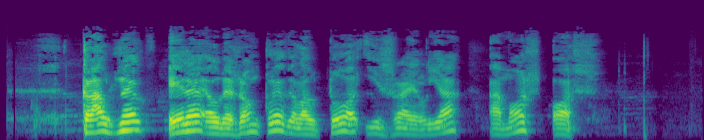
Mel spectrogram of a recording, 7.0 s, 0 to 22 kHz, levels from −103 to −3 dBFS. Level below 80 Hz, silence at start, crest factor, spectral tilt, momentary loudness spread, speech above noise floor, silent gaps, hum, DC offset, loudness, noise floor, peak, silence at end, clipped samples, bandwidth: -70 dBFS; 0.5 s; 20 dB; -5.5 dB/octave; 13 LU; 58 dB; none; none; under 0.1%; -19 LUFS; -77 dBFS; 0 dBFS; 1.2 s; under 0.1%; 9.6 kHz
